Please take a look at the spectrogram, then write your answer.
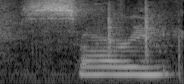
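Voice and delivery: plain reading voice

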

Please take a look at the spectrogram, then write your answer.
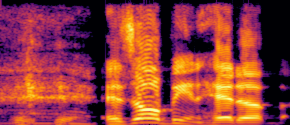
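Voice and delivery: mock posh announcement; mock announcer. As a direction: announce it grandly.

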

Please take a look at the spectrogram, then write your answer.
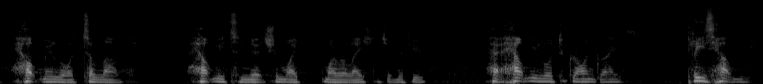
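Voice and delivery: soft, low, humble prayer; prayerful plea. Acted. Preacher voicing a plea to God for love, soft prayer. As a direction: pray it quietly and low, asking for help. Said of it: "by crying out to God".

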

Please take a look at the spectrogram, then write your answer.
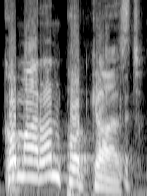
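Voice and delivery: high, loud jingle call; show title call. Pretend. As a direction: belt out the podcast name.

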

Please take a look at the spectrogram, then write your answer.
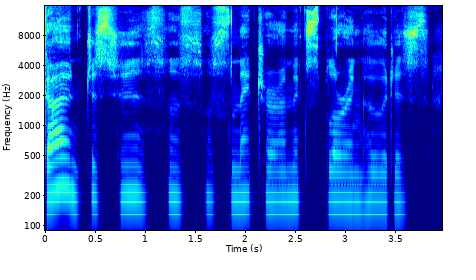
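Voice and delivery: soft, airy murmur; lightly mocking free-spirit voice; carefree nature girl.

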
